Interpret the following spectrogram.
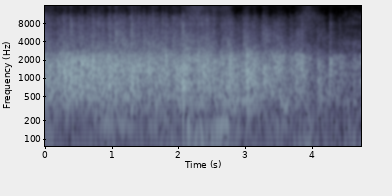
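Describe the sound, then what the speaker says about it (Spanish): A Spanish-speaking church congregation applauding, sustained, somewhat distant crowd clapping that stays even and then tapers slightly toward the end. "un aplauso al Señor para que despierten"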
